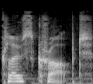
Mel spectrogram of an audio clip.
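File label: "close cropped", British English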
